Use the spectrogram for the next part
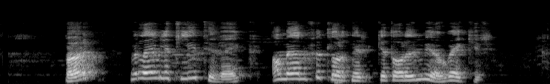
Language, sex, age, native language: Icelandic, male, 30-39, Icelandic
